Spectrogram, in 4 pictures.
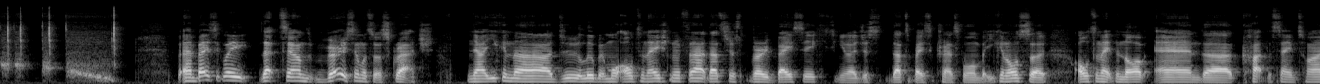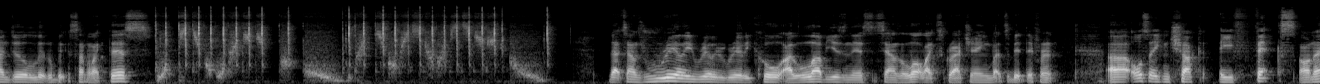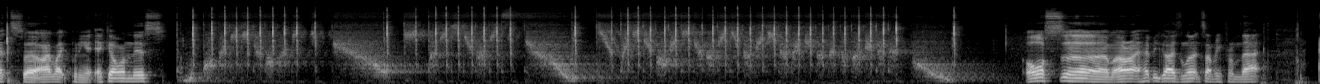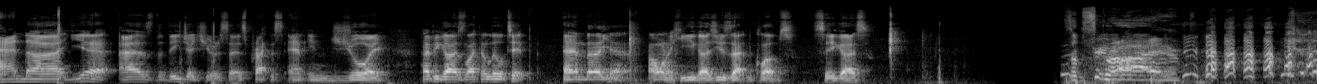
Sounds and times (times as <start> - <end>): Speech: 1.8 - 14.8, 19.3 - 28.1, 36.6 - 39.0, 39.6 - 48.4, 50.2 - 51.5.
